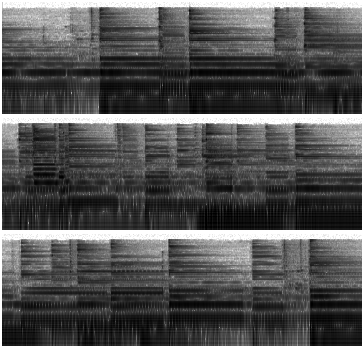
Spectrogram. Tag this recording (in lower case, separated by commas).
music, plucked string instrument, acoustic guitar, musical instrument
